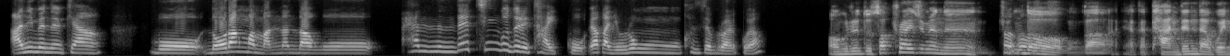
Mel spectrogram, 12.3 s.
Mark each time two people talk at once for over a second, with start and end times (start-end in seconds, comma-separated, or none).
none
